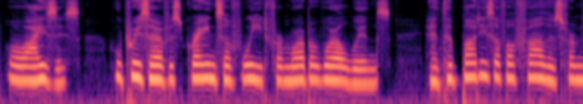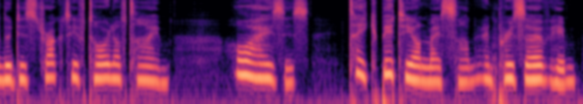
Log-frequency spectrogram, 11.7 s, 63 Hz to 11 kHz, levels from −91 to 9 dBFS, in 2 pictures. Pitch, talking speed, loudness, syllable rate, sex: 215 Hz, 165 wpm, -17 LUFS, 4.7 syllables/s, female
